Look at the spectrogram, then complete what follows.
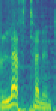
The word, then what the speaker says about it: lieutenant: just lost one more Lieutenant all right let's one more Lieutenant how many lieutenants did they have or left tenant if you technically want to pronounce it properly okay all you handsome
